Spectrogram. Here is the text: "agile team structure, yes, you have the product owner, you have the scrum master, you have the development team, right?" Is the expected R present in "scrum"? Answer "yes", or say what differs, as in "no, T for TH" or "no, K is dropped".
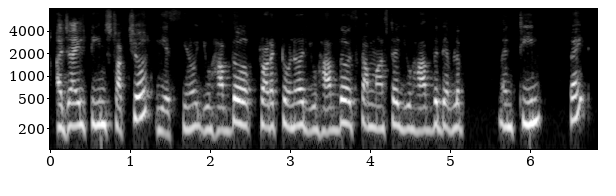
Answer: no, R is dropped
